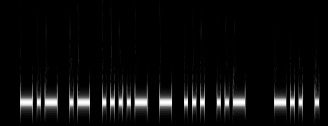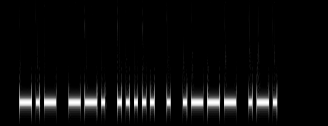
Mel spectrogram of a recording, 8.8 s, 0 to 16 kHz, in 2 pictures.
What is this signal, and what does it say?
Morse code, heard as a keyed tone, about 22 wpm, 700 Hz. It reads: KA4TSU DE KG5EJR
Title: USA Callsign DE Callsign - 6 Characters - 22wpm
